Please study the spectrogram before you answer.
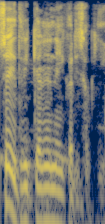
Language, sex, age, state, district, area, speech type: Dogri, male, 60+, Jammu and Kashmir, Udhampur, rural, spontaneous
